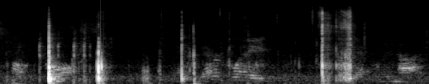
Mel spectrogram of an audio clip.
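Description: An aluminium briefcase being handled and set down on a table: a few sharp knocks and clicks, the first two about half a second apart, then a cluster near the end.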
